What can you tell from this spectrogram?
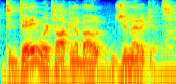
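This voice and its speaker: A man co-hosting a gym podcast in casual chat, joking in a deadpan way. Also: medium pitch, brisk. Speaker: podcast co-host. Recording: echoey room, faint background noise.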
